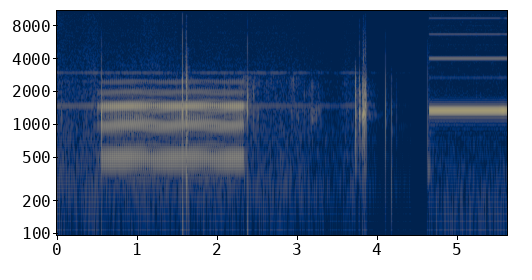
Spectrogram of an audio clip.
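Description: Touch-tone beeps of a telephone number being dialed: a long dual tone, a few short chirps, then a steady higher tone at the end, with no talking.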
